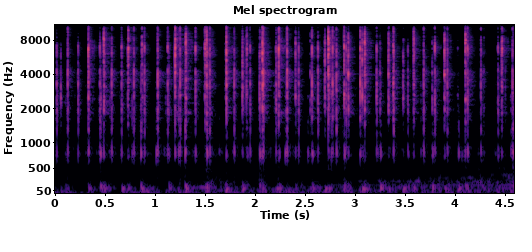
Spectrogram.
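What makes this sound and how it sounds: Fingers rapidly click and tap the buttons of a black plastic gamepad held at chest level. About 34 short, dry, bright plastic clicks come in a quick, uneven stream, each ending instantly with almost no low end.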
